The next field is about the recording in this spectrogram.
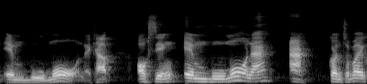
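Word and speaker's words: Mbeumo: กับ ทาง brัน mบูโม่ นะ ครับ ออก เสียง เอูโม่ นะ อ่ะ ก่อน จะ ไป คent นะ ครับ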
